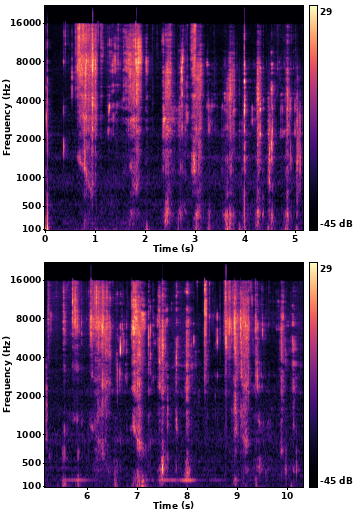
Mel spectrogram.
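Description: Close-miked eating: a person biting into and chewing a crisp golden fried piece of food, a busy run of crunches and crackles with wet chewing between them.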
